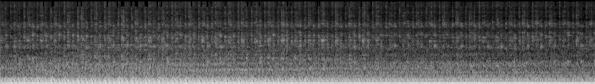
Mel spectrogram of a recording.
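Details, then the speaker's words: 1990 Ford F-150 V8 idling, prone to stalling when cold: deep steady rumble with quick, even puffing tick from an exhaust leak at the manifold, probably also the donut flange. "but you can hear that exhaust leak coming from the manifold it's also it's probably a mix of the manifold and the donut flange but uh"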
